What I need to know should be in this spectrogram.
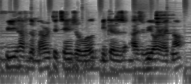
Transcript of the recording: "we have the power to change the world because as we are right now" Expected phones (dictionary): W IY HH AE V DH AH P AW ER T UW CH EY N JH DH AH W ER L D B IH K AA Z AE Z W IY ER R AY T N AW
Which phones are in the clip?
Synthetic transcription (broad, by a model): W IY HH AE V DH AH P AW ER T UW CH EY N JH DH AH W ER L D B IH K AA Z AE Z W IY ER R AY T N AW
